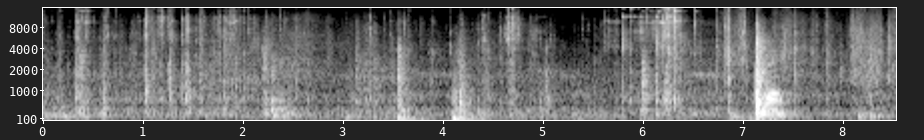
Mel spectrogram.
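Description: Loose coins clinking and rattling as cash is rummaged through and counted by hand: a run of small irregular clicks, with one louder clatter about seven seconds in.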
